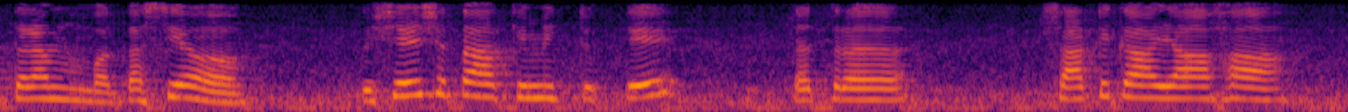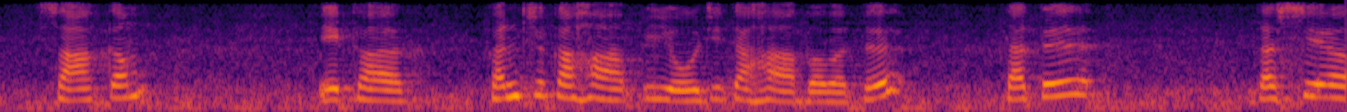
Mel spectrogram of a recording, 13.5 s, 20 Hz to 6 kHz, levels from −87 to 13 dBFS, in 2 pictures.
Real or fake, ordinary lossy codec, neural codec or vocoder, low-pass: fake; none; codec, 16 kHz, 4 kbps, FunCodec, trained on Chinese and English, 50 frames a second; 5.4 kHz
